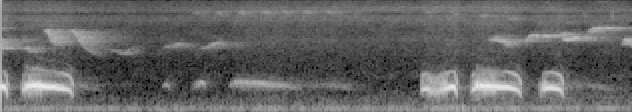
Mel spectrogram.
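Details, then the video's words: Decoy spotted dove calling to lure wild doves on the ground: the tail of a long croo, then a pause and a three-note hollow phrase, the middle note longest. "ต่อนกเขาใหญ่ต่อดิน ติดแล้วยังสู้"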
